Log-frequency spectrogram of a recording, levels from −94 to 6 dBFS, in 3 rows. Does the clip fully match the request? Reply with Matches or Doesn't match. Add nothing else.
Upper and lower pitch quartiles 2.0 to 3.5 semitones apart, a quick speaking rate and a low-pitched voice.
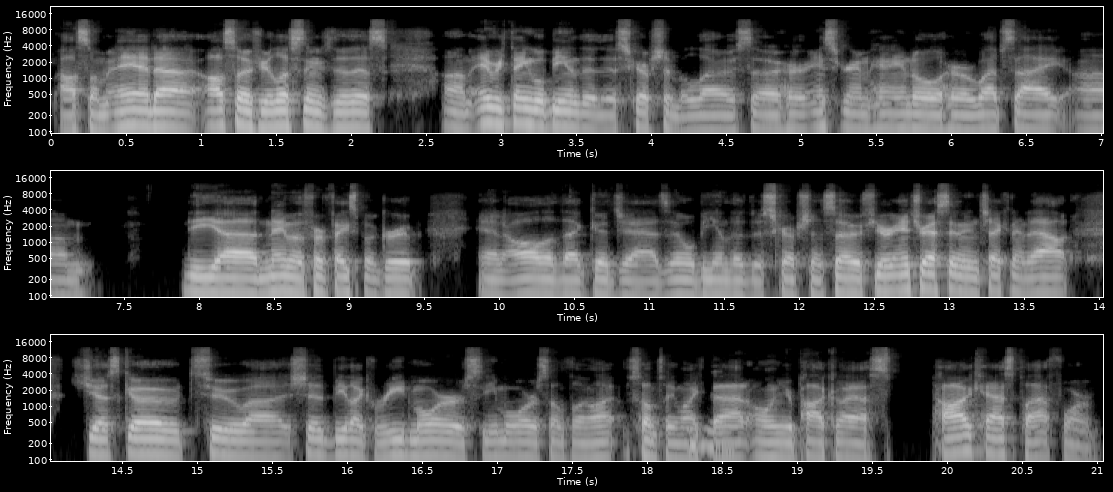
Matches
